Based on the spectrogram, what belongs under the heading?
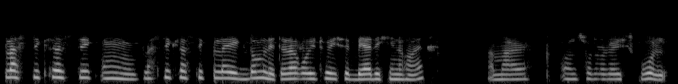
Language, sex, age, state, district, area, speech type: Assamese, female, 18-30, Assam, Goalpara, urban, conversation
